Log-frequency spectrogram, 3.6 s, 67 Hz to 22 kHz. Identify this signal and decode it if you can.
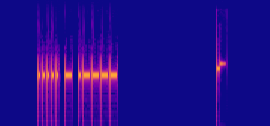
Morse code, heard as a keyed tone, about 38 wpm, 700 Hz. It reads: 5T1
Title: Three Challenging Letter-Number Combinations 40wpm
